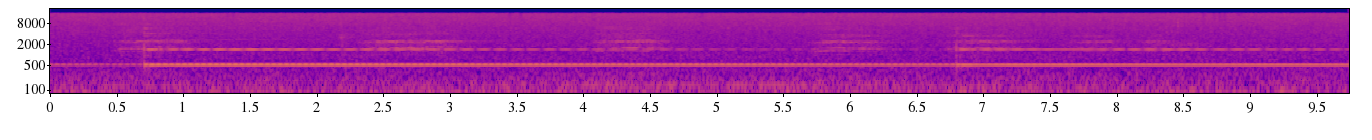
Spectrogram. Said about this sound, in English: So we're coming towards the end of the session. I'll ring the bell 3 times. You can open your eyes when you're ready.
